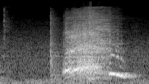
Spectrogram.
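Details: Young Taiwanese woman during a nasal swab test: a quick in-breath, then a single loud voiced sneeze in a small room; the swab triggered the sneeze.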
